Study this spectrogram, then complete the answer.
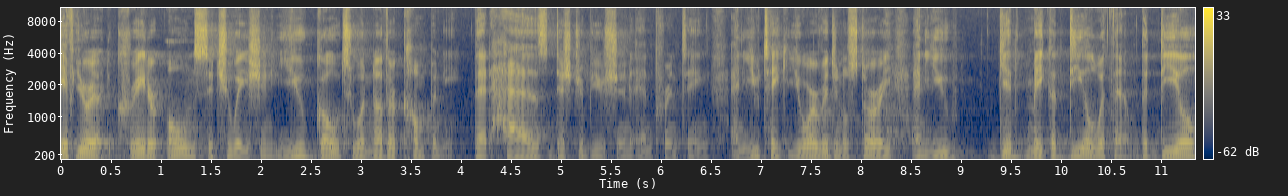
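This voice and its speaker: A man speaks in a medium-pitched, somewhat breathy voice. His pitch varies in an ordinary way. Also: moderate pace. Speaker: entertainment lawyer on panel. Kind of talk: panel discussion. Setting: stage with audience.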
